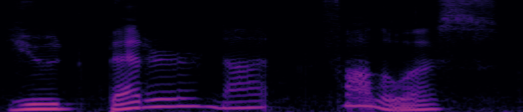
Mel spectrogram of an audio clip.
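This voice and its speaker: A man's voice: on the high side, animated, takes it slowly, gravelly, a little mellow, voice pushed up, full character voice. Man doing a grim old sea captain. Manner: grim, firm warnings. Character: gruff male sea captain, quietly threatening.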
